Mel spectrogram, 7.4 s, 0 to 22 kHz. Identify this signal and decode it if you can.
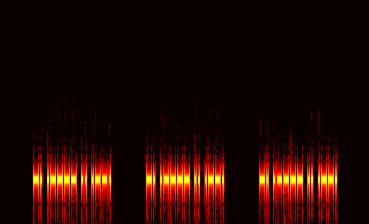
Morse code, heard as a keyed tone, about 36 wpm, 700 Hz. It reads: N1IP N1IP N1IP
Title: USA Call Signs - 4 Characters - Repeated 3x - 35wpm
